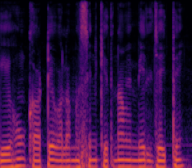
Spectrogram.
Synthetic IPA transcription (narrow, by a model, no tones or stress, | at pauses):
eːɦõkaːʈeʋaːlamɐsinket̪namẽmɪld͡ʒaːit̪ẽː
